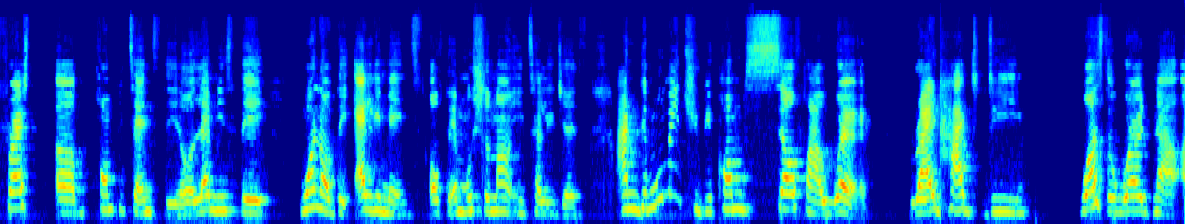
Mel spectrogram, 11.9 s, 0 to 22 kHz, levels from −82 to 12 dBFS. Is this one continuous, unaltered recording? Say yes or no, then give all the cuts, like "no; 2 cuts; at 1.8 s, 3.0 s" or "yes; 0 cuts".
no; 1 cut; at 9.4 s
